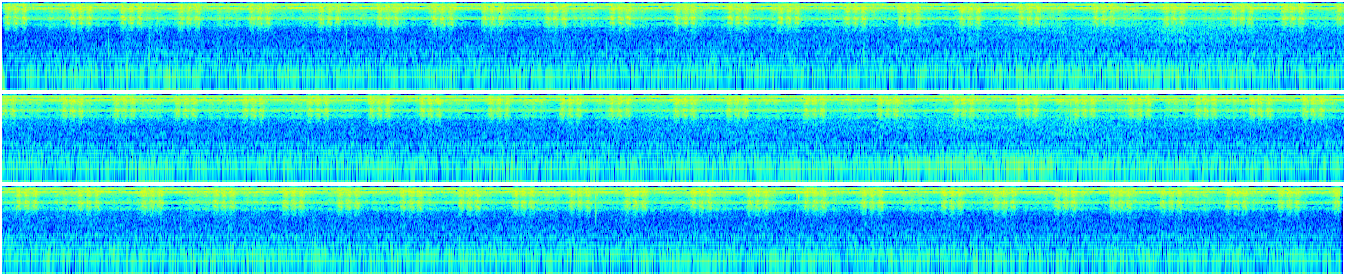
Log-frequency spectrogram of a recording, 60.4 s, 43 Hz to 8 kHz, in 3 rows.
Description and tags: Bugs Chirping In Evening
Enjoy these sounds of a nice clear summer night.
Software and Device: Easy Voice Recorder app for Kindle Fire
Date: August 17, 2015
Amy Marie
bugs, crickets, evening, nature, night, night-time, suburb, suburban, summer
